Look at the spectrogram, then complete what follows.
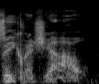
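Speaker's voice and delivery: dreading tone. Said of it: "Say that like it's a punishment".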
